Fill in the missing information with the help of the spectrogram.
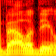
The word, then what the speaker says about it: Valade: Now, Mike, butcher his first name, so I just call him Valade like Holiday.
